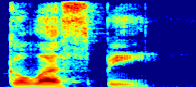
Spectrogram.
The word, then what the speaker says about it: Gillespie: It's pronounced Gillespie.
